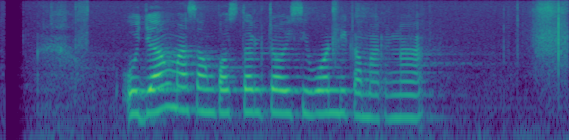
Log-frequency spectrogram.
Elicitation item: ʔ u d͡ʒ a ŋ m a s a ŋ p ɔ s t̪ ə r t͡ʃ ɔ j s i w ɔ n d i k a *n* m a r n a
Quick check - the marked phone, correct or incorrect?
incorrect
